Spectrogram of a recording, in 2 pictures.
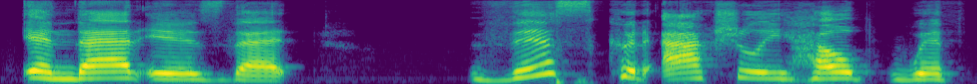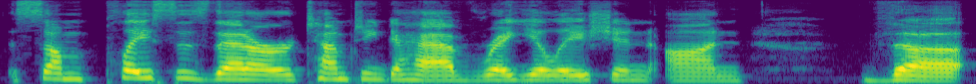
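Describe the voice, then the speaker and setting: A woman's voice: mid-range voice, fairly bright tone, no echo, studio quality. A woman on a discussion panel, arguing conversationally and hedging as she reasons through her points. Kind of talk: conversational argument.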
